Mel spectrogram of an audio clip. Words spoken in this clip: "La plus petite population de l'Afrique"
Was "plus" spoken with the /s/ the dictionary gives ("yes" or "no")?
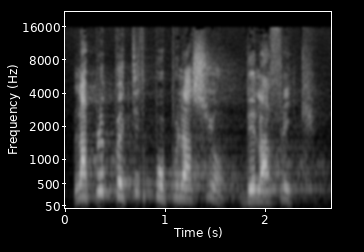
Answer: no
